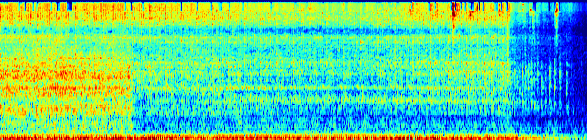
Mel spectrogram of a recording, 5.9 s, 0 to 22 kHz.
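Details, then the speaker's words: 1999 Ford F250 7.3L diesel with ZF6 manual: heavy low drone with loose uneven throb from driveline when in gear under load, first and second and 4x4 low alike; no gear rollover noise in neutral, clutch position irrelevant, downpipe contact checked; cause not pinned down. "my noise is pretty much the same no matter if I'm a tool drive for Drive or for low I would just love to know what this noise is I just really don't have any idea"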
